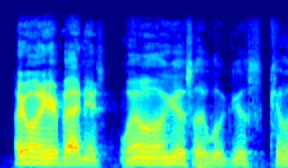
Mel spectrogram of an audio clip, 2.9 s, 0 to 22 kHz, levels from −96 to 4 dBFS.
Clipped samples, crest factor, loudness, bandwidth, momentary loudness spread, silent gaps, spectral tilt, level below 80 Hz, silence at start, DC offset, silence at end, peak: under 0.1%; 20 dB; -29 LUFS; 14.5 kHz; 16 LU; none; -6 dB/octave; -56 dBFS; 0.15 s; under 0.1%; 0 s; -10 dBFS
